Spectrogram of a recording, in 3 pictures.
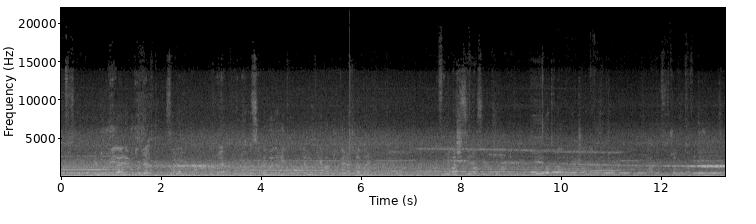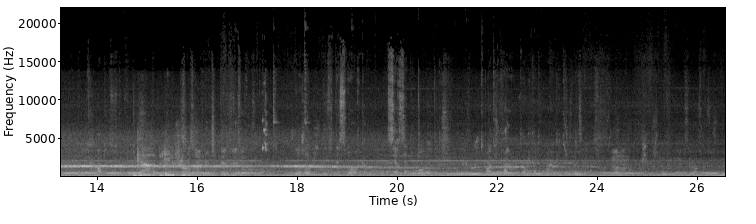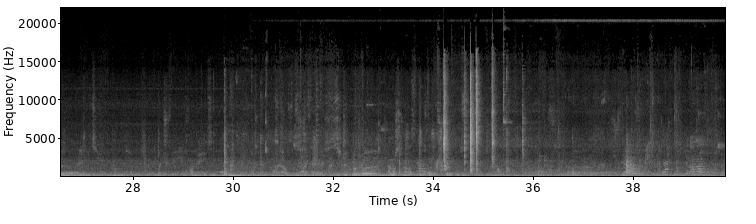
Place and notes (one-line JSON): {"title": "Lille-Centre, Lille, Frankrijk - Metro trip Lille", "date": "2016-08-21 16:30:00", "description": "I chose Gare Lille Flandres as the location of this recording because the biggest opart was recorded there. But to be precise, it a trip from (Metro 1) Rihour to Gare Lille Flandres and (Metro 2) from Gare Lille Flandres to Gare Lille Europe.", "latitude": "50.64", "longitude": "3.07", "altitude": "28", "timezone": "Europe/Paris"}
